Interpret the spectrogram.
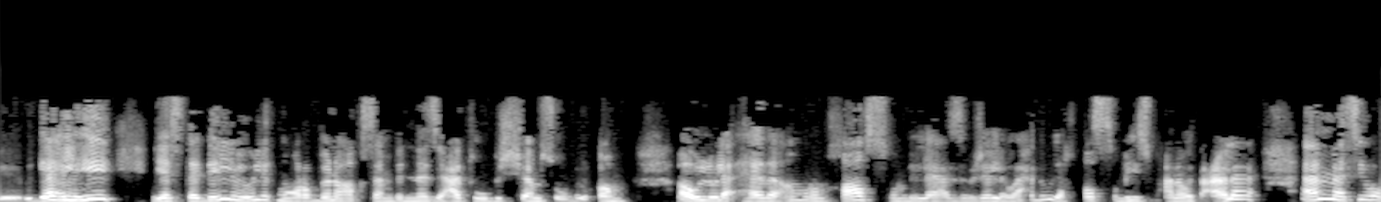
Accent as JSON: {"language": "Arabic", "country": "Egypt", "said": "أشهر يمين عندنا إحنا كمصريين والنبي،"}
